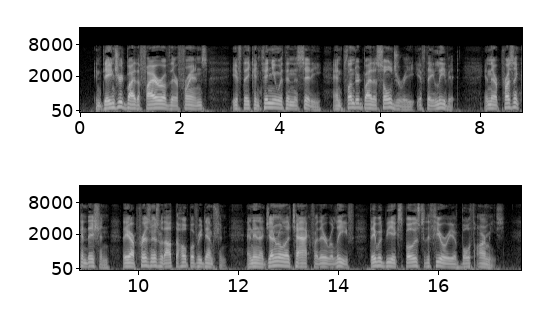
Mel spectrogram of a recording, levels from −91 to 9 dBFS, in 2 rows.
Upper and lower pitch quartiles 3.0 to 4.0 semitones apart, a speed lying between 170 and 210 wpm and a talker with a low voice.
Yes: average, 3.7 semitones; average, 175 wpm; low, 115 Hz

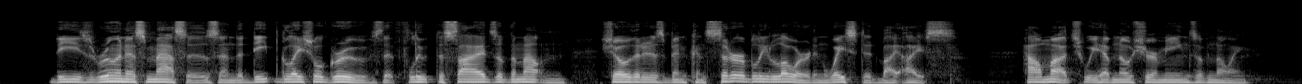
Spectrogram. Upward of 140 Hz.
No: low, 110 Hz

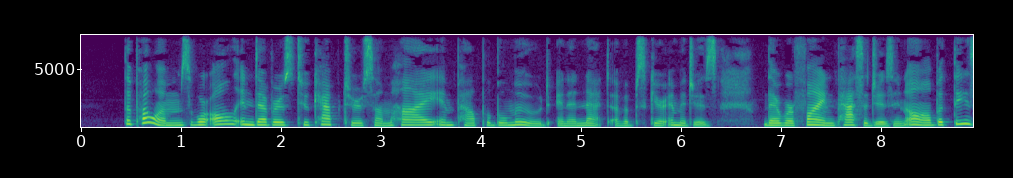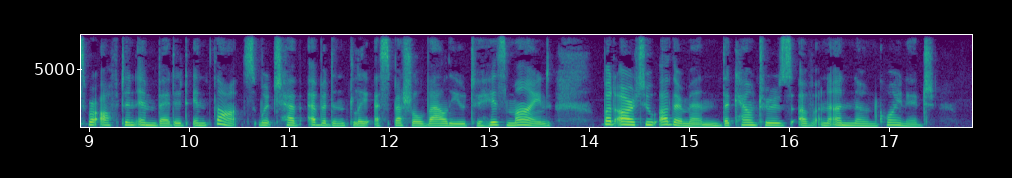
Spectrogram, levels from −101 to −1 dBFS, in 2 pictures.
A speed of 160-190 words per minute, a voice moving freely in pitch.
No: average, 170 wpm; average, 4.1 semitones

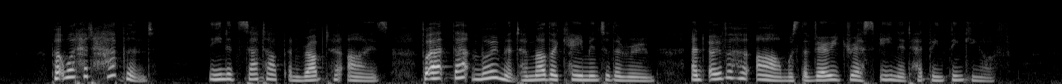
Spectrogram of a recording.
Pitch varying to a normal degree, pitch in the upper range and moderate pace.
Yes: average, 4.7 semitones; high, 210 Hz; average, 190 wpm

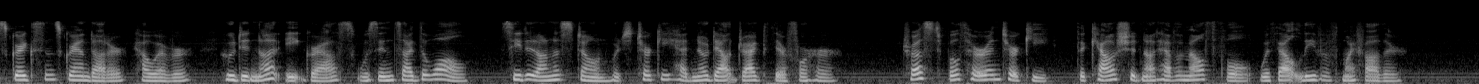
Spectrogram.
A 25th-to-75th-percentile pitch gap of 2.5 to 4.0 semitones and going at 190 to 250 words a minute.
No: average, 3.7 semitones; average, 170 wpm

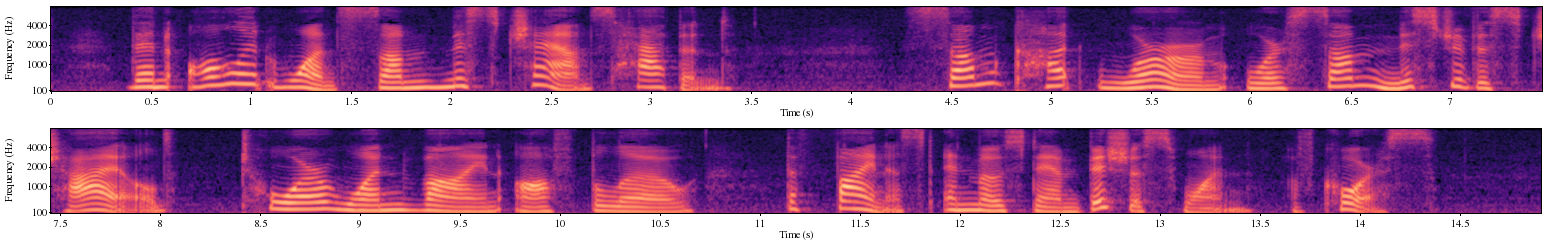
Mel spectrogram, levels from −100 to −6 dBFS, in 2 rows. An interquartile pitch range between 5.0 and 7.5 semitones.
Yes: wide, 5.4 semitones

